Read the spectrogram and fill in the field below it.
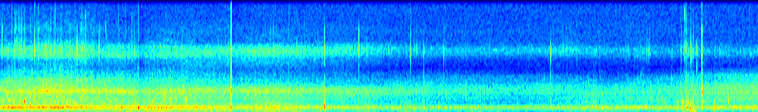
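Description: Water fizzes and hisses as it runs up over small stones.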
